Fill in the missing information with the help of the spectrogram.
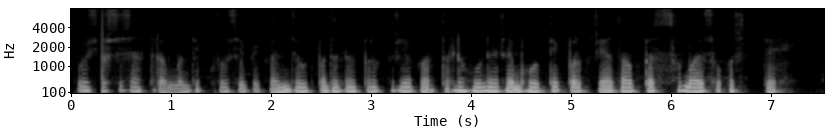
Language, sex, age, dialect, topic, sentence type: Marathi, male, 18-24, Varhadi, agriculture, statement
